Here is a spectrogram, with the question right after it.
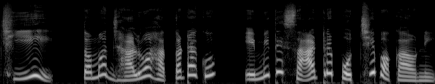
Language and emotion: Odia, disgusted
